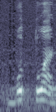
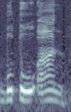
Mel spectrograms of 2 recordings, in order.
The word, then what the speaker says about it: Butuan: ha Kayo po ang ang pronunciation po ng butwan eh hindi Butuan butwan gastos Butuan Butuan po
